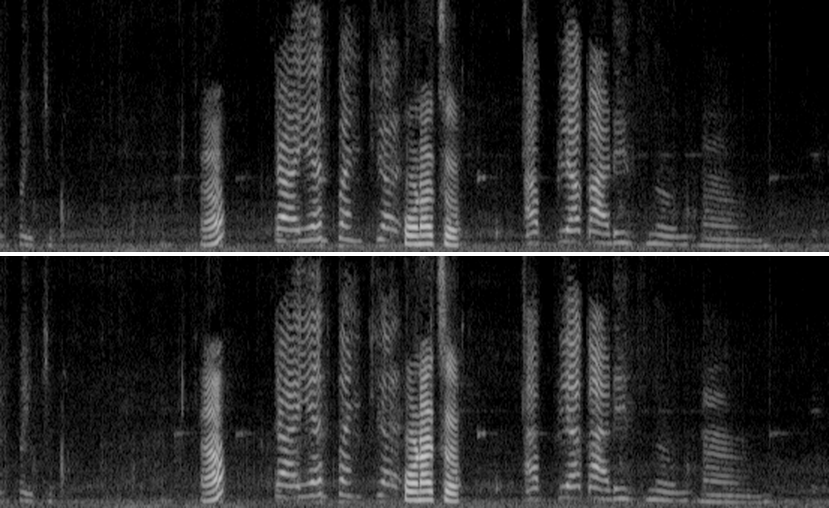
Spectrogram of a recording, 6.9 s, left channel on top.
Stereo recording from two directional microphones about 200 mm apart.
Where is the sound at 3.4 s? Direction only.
Centre (ahead or behind).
